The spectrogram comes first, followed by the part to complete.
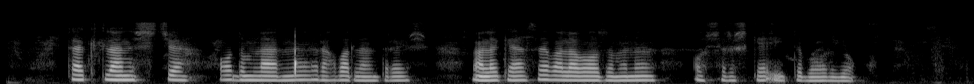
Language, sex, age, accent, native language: Uzbek, female, 30-39, Qashqadaryo, Uzbek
